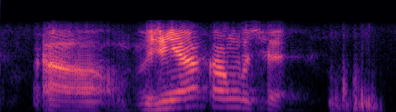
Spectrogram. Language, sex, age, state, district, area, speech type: Bodo, male, 30-45, Assam, Kokrajhar, rural, conversation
